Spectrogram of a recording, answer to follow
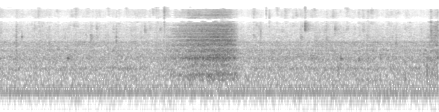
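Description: Steady low background hiss with a faint hum, and a soft rushing hiss that swells for under a second about two seconds in.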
